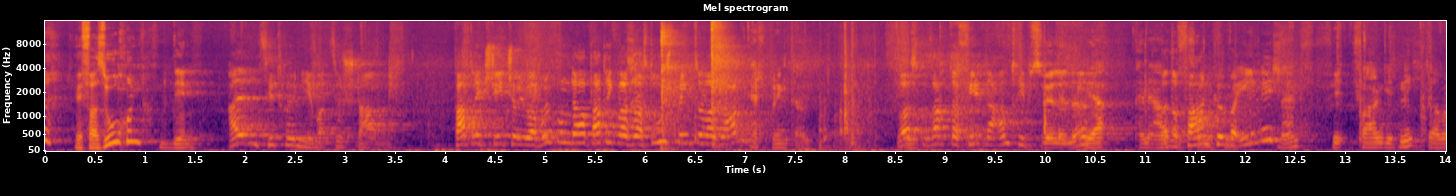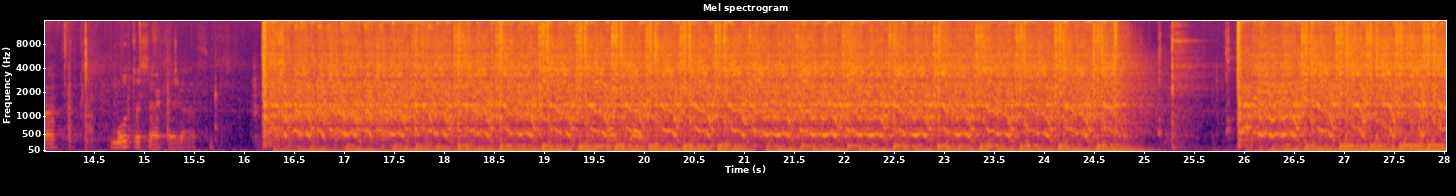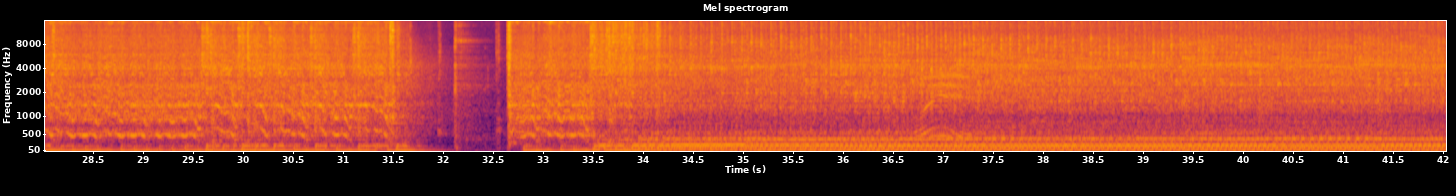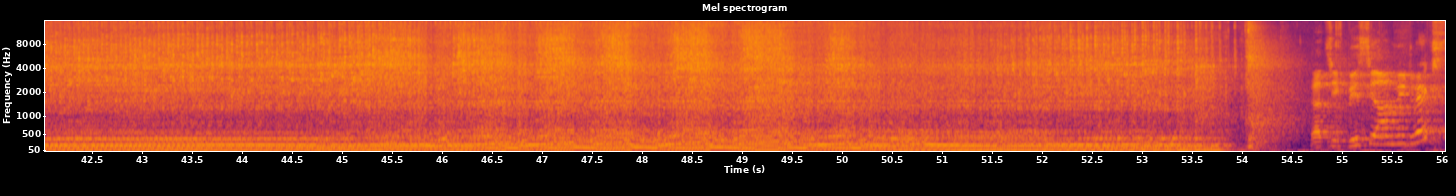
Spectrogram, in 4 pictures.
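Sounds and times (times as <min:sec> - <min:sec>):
car engine starting and running: 0:16.2 - 0:25.3, 0:25.9 - 0:54.2.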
